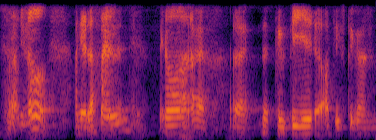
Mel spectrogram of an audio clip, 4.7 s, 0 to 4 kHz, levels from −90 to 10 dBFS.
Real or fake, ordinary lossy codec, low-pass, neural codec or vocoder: fake; none; 3.6 kHz; codec, 44.1 kHz, 2.6 kbps, DAC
